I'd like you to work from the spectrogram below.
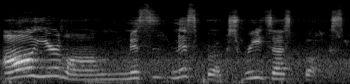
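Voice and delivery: plain reading voice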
